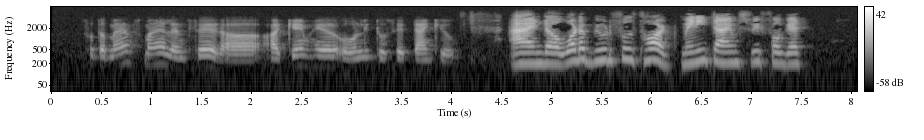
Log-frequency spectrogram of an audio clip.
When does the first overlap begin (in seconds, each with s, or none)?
none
